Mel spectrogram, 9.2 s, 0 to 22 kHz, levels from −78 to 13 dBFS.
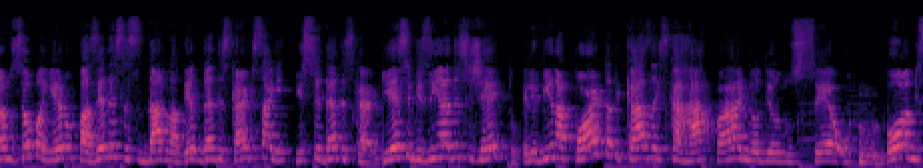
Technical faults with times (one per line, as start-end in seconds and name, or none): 2.65 dropped samples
